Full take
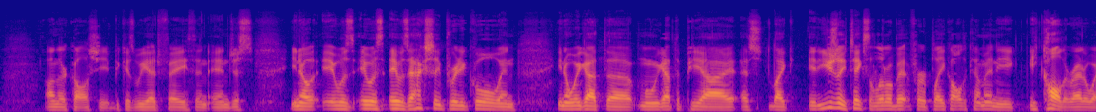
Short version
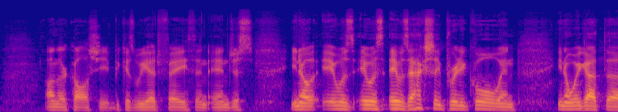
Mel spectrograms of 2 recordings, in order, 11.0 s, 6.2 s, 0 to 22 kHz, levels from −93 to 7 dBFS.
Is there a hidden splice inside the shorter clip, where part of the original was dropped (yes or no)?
no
